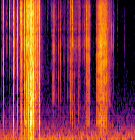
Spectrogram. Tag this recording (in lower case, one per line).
crack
